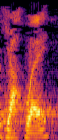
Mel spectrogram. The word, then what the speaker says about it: Yahweh: German pronunciation would be Jehovah. I prefer Yahweh.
